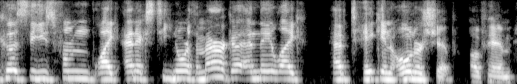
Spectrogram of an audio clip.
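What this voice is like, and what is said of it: Usual voice. Nothing is said of it.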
